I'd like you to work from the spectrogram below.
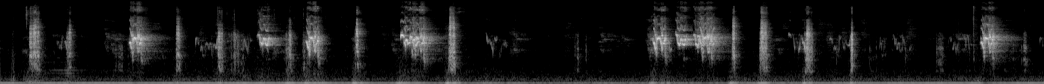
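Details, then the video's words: Happy budgies playing with a new toy make bright, clipped chirps and ticks, some in rapid doubled bursts, spaced irregularly around 21 per minute, with a long quieter gap midway. "Happy budgies chirping for lonely birds, singing, playing with a new toy"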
